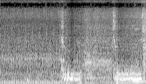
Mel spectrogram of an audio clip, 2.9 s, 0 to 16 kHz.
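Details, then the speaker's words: 2010 Hyundai Genesis Coupe R-Spec turbo 2.0L Theta II with a newly installed GReddy-style FV blow-off valve: two short revs, each with a quick air whoosh as the throttle closes and little flutter after, where the old one fluttered every shift; normal. "Working pretty good. It's not fluttering as much as it was. It was fluttering like all the time, literally every shift."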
